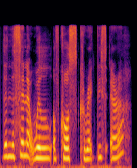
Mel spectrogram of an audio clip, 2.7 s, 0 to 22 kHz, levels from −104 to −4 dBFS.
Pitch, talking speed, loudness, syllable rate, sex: 260 Hz, 195 wpm, -18 LUFS, 5.7 syllables/s, female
